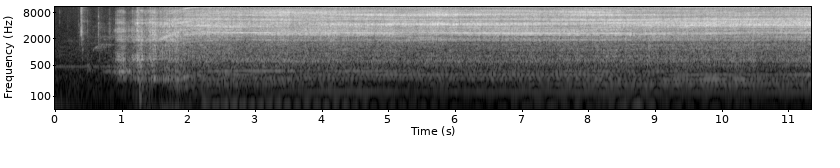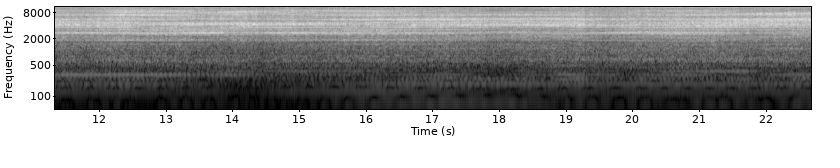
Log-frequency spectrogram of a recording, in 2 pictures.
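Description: An electric polisher starts up and whirs steadily against a car's paintwork.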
